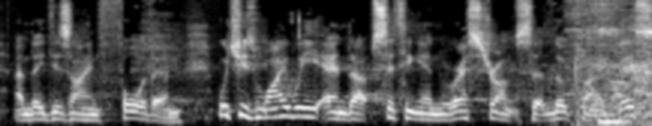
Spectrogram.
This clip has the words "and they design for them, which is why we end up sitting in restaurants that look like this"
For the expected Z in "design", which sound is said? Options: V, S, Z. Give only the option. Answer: Z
